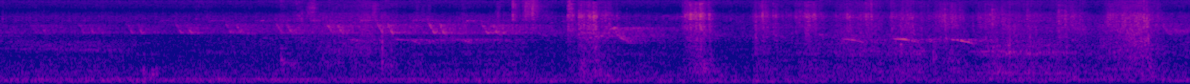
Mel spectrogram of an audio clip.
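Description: Near silence: faint outdoor ambience with a few soft clicks, and a few faint high chirps about two-thirds of the way through.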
